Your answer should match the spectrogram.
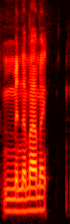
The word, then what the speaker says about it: mnemonic: Mnemonic? – Yeah. – The M is silent, right? You just say mnemonic.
